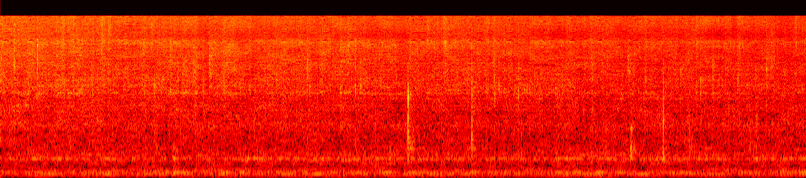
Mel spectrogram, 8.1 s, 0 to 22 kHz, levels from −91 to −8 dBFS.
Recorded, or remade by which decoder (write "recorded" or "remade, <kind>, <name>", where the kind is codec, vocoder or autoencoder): remade, codec, SNAC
